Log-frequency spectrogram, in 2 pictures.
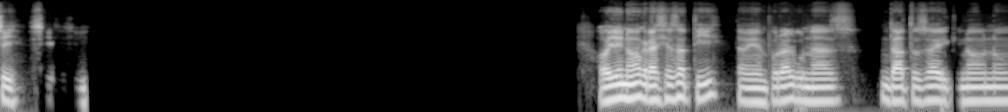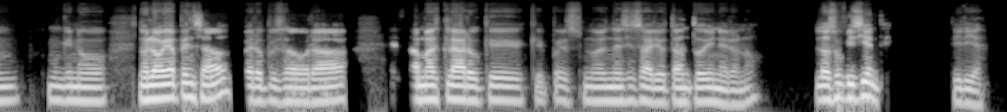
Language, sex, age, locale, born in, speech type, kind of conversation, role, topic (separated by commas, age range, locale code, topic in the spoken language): Spanish, male, 25-29, es-CO, Colombia, conversation, unstructured, none, ¿Crees que el dinero compra la felicidad?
